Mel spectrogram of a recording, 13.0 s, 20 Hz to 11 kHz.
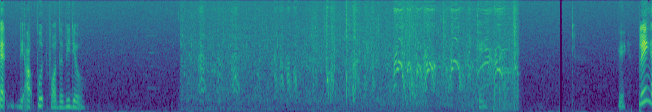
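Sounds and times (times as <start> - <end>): gulls calling: 3.6 - 10.4
river water rushing: 3.6 - 10.4.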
